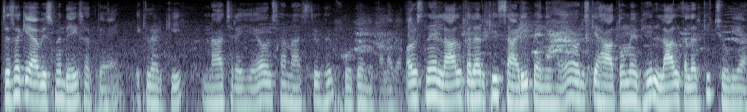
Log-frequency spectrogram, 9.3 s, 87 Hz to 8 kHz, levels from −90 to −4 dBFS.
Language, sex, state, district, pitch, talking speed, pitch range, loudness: Hindi, male, Maharashtra, Aurangabad, 130 Hz, 250 wpm, 120-145 Hz, -21 LUFS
